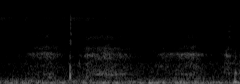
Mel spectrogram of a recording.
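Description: Soft breathing and sniffing close to the microphone over a low steady rumble, with one small click about two-thirds of a second in.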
